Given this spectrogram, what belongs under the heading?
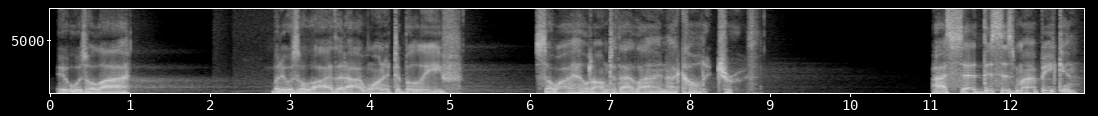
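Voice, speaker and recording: A man delivering a dramatic, confessional spoken-word monologue in a brooding, theatrical manner, often dropping toward breathy near-whispers, with a creaky voice. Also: on the high side, a bit bright. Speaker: storyteller, monologist.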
